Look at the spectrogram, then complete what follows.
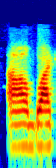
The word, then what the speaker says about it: BBLVK: It is BBLVK, pronounced Black, Jewel, JEWEL, and it's available on Spotify, Apple Podcasts, Google Podcasts.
